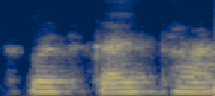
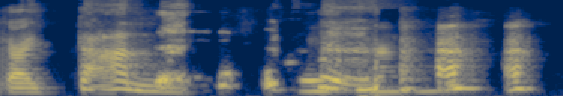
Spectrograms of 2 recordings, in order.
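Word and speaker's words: Gaëtan: Gaetan. Gaitan. Gaetan, Gaetan. Gaetan. See what because I read it in Spanish like Gaitan. Como Gaetan. Gaetan. Mhm. Like Gaston, but without the S.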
